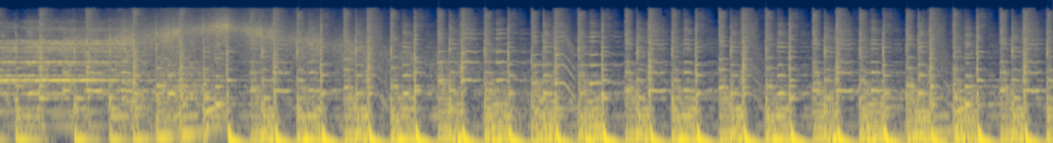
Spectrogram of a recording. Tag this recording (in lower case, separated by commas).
music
